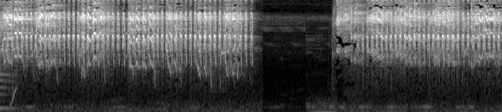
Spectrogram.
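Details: Woodpecker lure recording, the kind played by trappers to draw in birds: a rapid stream of high, sharp chips repeated several times a second, breaking off into a brief silence before the same dense chattering resumes.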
